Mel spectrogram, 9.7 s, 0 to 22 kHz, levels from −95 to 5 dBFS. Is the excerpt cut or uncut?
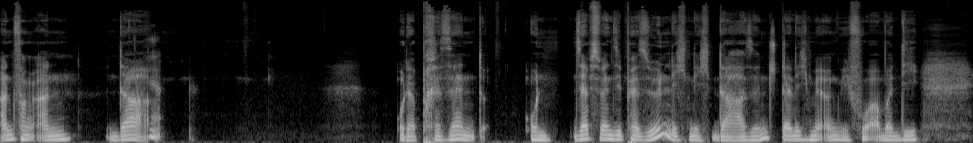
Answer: uncut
